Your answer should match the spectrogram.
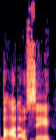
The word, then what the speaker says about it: Bad Aussee: It's called Bad Aussee. Funny enough, if you pronounce it in English, it's called Bad Aussie. Nice. Which is basically you. A Bad Aussie. It's literally spelled like that.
